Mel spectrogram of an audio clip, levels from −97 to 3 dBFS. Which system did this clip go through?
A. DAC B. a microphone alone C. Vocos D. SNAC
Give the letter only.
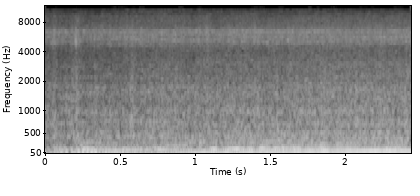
B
